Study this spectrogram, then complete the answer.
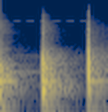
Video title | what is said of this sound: Wait, What Is Kundalini Again? | this table but I'm knocking on it it's solid uh it's there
